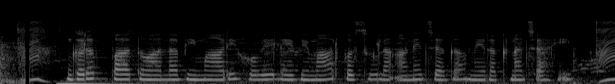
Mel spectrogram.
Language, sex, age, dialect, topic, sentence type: Chhattisgarhi, female, 25-30, Northern/Bhandar, agriculture, statement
